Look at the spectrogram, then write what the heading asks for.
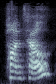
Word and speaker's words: Pontell: So, she's a staple now in our podcast, and we have Victoria Pontell. Did I Did I pronounce that correct, Victoria? Yes. Yeah. Okay, perfect. Victoria Pontell, she is a PhD in nursing education and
